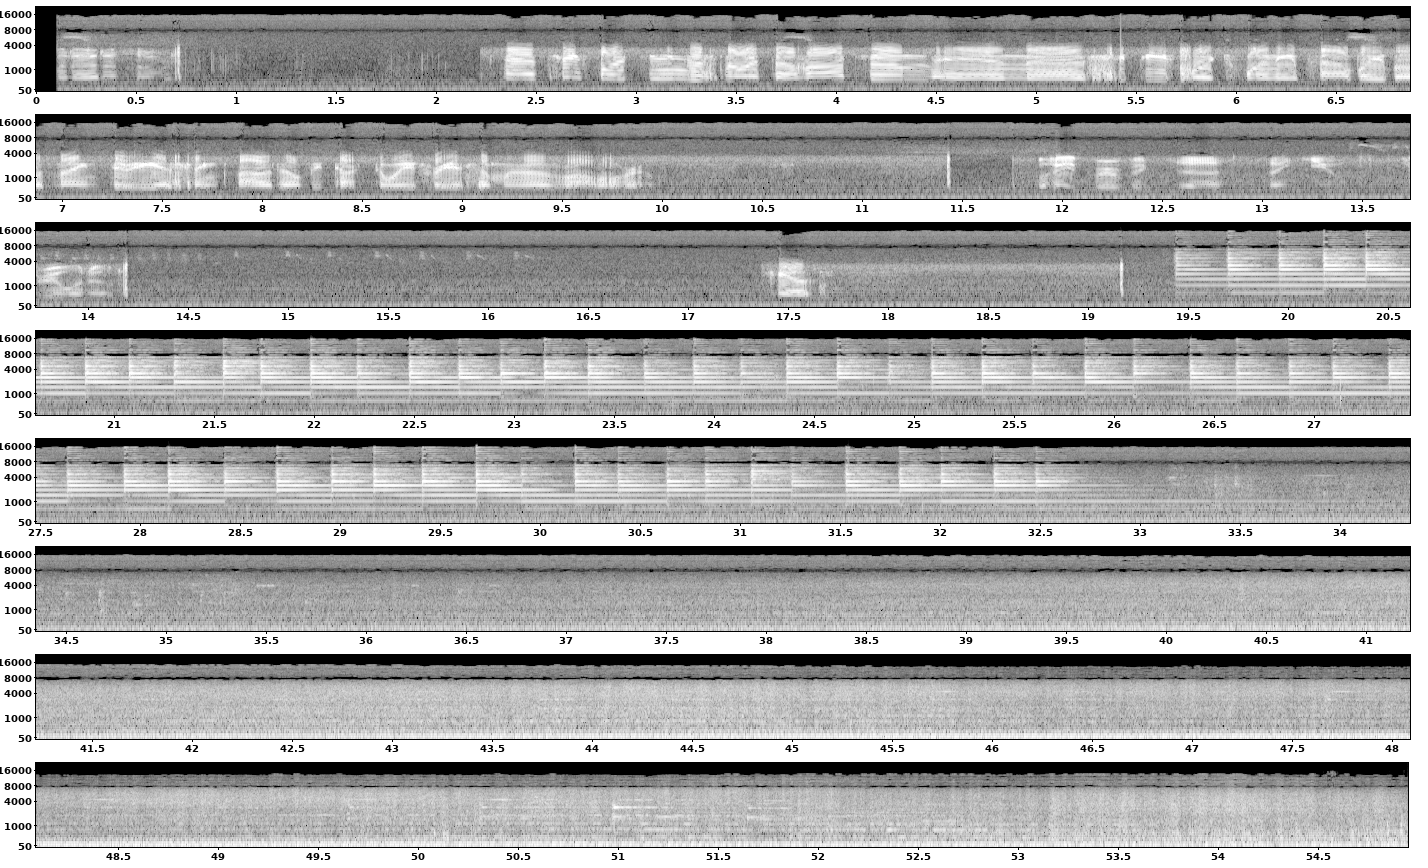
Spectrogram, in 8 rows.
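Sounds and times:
freight train rumble: 0.1 - 54.9
level crossing bell ringing: 19.4 - 36.1.

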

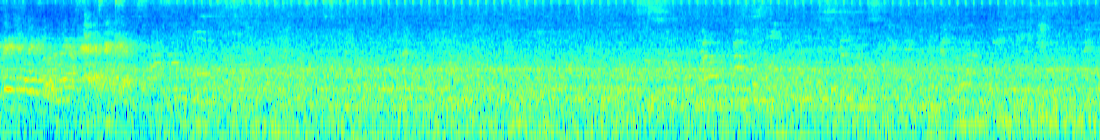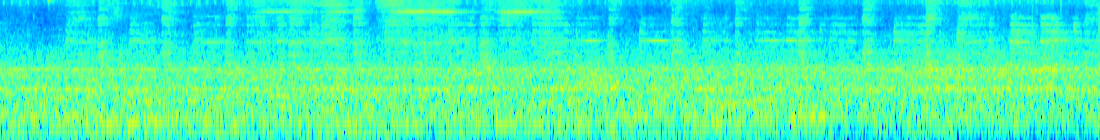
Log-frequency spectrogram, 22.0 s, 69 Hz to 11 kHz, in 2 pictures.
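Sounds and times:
train wheels rumbling on track: 0.0 - 22.0
high wheel squeals: 13.4 - 17.8.

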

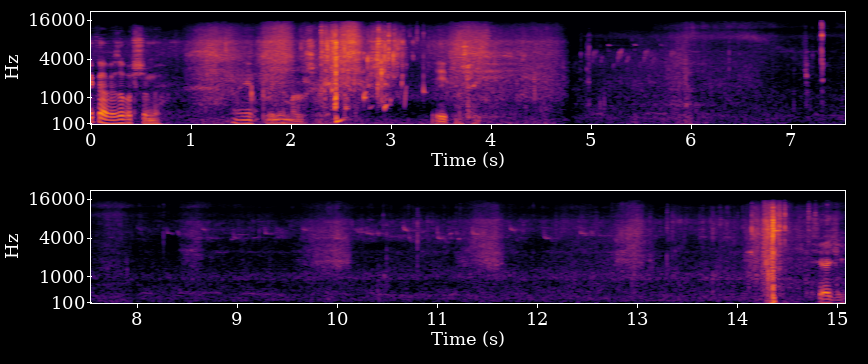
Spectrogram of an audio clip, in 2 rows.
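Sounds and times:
faint outdoor ambience: 0.0 - 15.0.

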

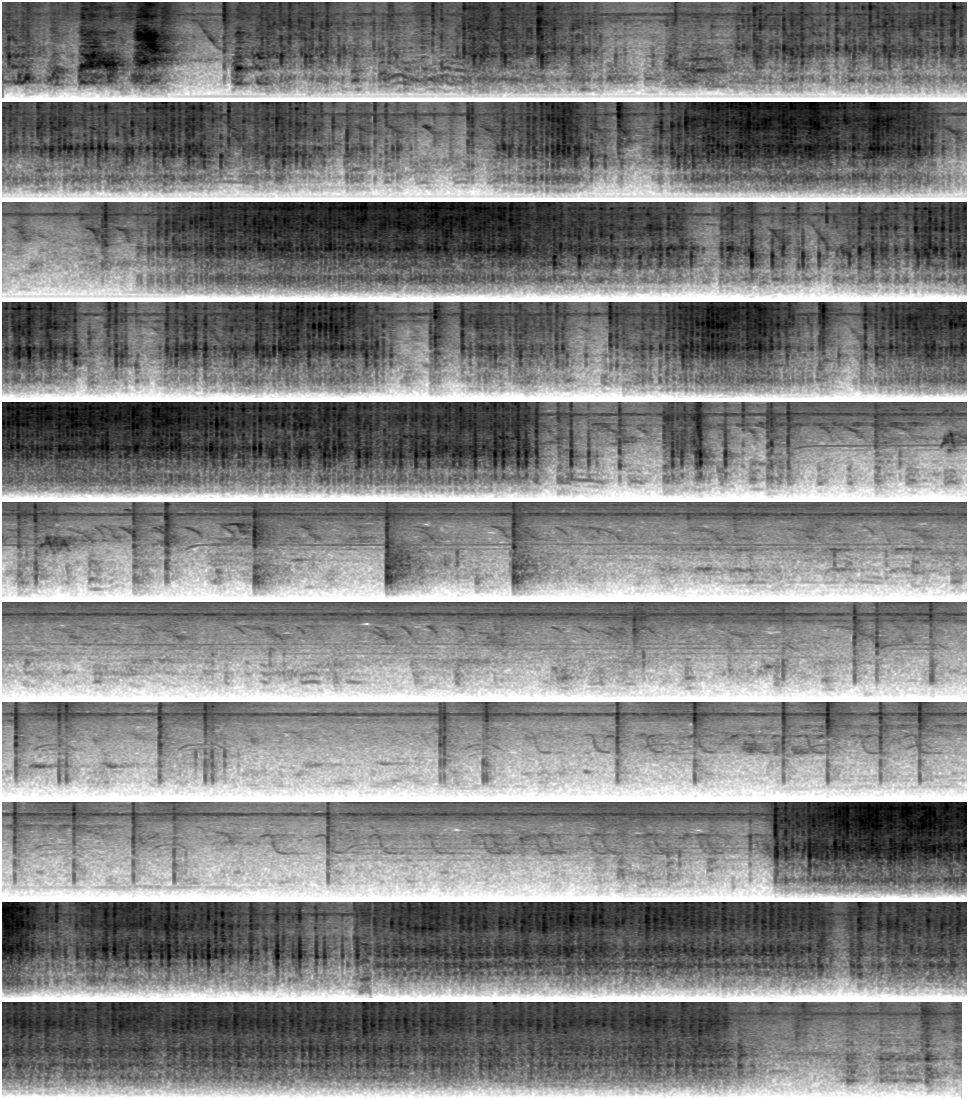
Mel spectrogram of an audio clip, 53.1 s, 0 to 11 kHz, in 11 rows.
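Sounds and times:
distant calls: 0.0 - 35.2
toy car motors whirring: 0.0 - 35.2, 35.9 - 53.0.

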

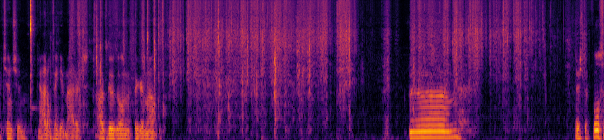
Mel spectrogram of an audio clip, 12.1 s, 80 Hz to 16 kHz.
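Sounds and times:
bubble wrap crinkling: 1.4 - 12.0.

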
